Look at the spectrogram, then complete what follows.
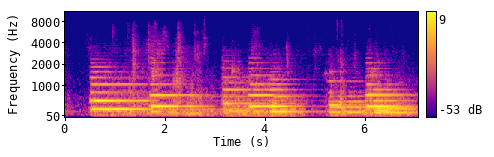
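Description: Instrumental music starts about half a second in: slow held chords that change every second or two.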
